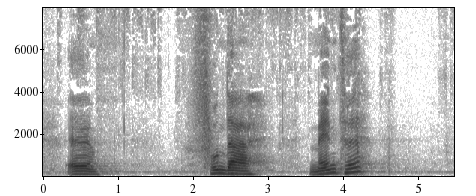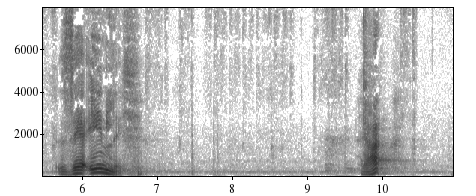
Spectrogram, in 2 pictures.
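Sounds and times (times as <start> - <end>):
speech: 0.3 - 0.8, 2.2 - 2.9, 3.6 - 4.4, 5.7 - 6.9, 9.7 - 10.1
handwriting: 0.5 - 4.7, 5.3 - 6.0, 6.8 - 9.6.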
